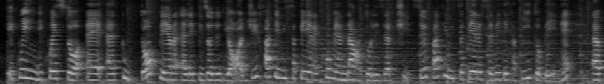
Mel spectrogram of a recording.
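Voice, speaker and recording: Woman, teacher, fairly high pitch, slow careful enunciation, explanatory lesson style. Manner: explanatory, with frequent fillers. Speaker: Italian teacher. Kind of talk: online grammar lesson.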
